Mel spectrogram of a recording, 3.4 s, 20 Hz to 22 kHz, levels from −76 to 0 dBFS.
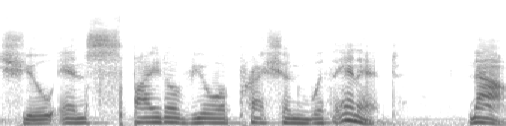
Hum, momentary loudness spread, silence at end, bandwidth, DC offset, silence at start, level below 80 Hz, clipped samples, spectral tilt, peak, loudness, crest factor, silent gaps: none; 5 LU; 0 s; 13 kHz; under 0.1%; 0 s; -60 dBFS; under 0.1%; -5.5 dB/octave; -16 dBFS; -33 LUFS; 16 dB; none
